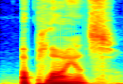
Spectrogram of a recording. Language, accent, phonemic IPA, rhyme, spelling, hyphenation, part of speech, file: English, US, /əˈplaɪ.əns/, -aɪəns, appliance, ap‧pli‧ance, noun, En-us-appliance.ogg
- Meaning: An implement, an instrument or apparatus designed (or at least used) as a means to a specific end, especially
